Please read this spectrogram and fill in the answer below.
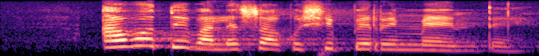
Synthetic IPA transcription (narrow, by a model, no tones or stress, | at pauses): aβɔtiβalɛʂakuʃipirimɛːntɛ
